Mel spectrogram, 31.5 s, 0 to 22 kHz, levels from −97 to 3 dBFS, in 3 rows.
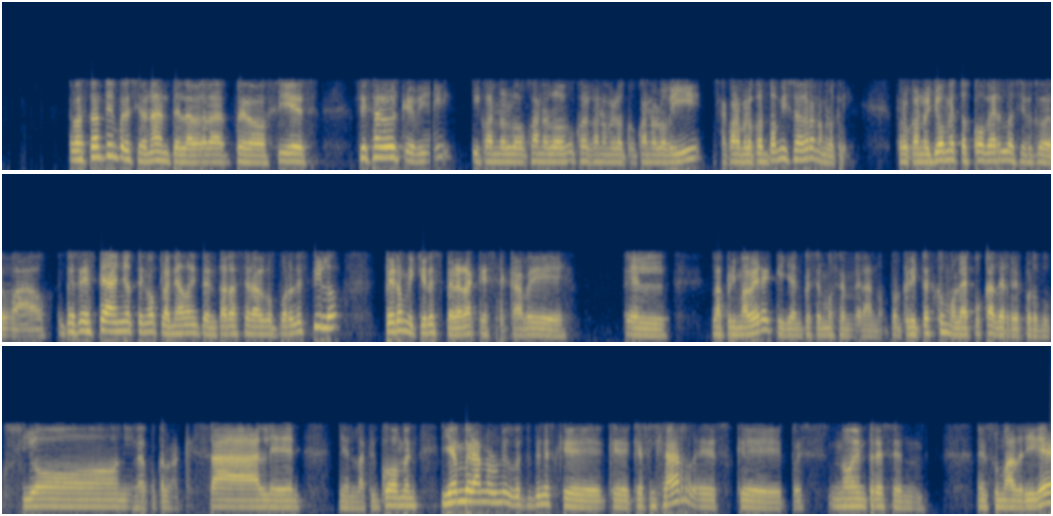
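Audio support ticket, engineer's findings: Muffled, hoarse speech with blurred consonants and nothing above 4 kHz, throughout. G.723.1 codec at 6.3 kbit/s, heavily damaged. Its 30 ms frames and slowly updated voice model smear transients.

Brief buzzy, fading smears, then weak recovery, at 1.94–2.11, 4.22–4.43, 10.52–10.69, 15.44–15.51, 18.95–19.09, 22.22–22.40 and 30.08–30.18 s. VoIP packet loss concealed by the speech codec: the decoder extrapolates the last pitch and filter at falling gain. The longest gap fits about three lost 30 ms frames.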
